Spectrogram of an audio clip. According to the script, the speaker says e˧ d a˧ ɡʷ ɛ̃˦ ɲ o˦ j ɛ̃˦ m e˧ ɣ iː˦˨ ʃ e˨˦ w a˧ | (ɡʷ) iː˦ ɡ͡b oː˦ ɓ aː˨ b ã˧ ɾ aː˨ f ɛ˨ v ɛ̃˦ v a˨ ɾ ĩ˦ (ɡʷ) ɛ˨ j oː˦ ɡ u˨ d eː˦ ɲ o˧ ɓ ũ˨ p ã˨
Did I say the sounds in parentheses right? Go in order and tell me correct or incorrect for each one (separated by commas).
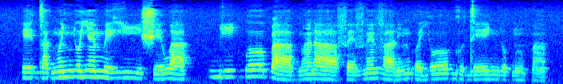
incorrect, correct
